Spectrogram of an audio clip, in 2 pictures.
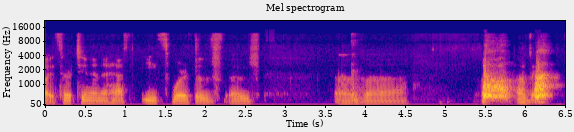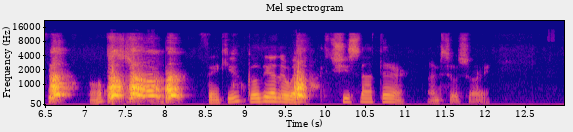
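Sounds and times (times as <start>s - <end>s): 
speech: 0.0s - 2.9s, 3.6s - 4.6s, 5.4s - 7.7s, 8.5s - 12.1s
dog barking: 5.5s - 8.3s, 9.6s - 10.0s.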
